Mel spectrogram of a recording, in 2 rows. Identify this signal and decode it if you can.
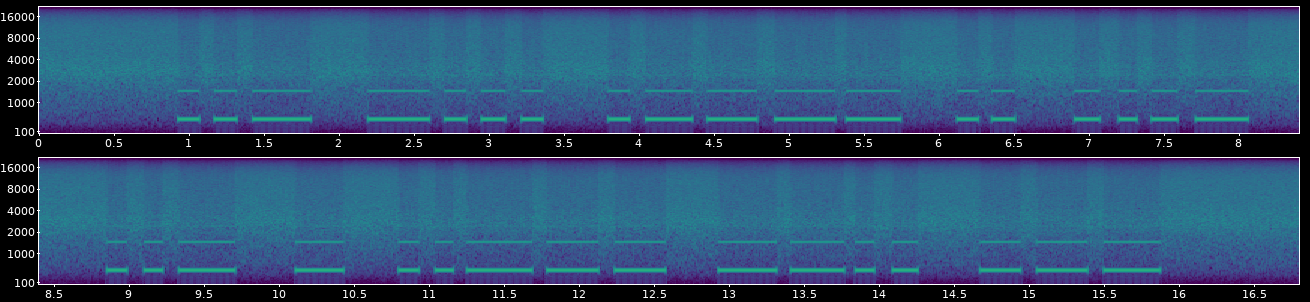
Morse code, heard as a keyed tone, hand-sent with a straight key, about 10 wpm, 490 Hz. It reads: UB1IV UT2ZO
